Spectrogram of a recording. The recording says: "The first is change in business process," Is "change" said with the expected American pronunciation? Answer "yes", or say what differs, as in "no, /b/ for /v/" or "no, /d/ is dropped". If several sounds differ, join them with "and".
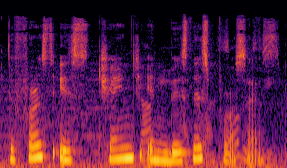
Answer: yes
